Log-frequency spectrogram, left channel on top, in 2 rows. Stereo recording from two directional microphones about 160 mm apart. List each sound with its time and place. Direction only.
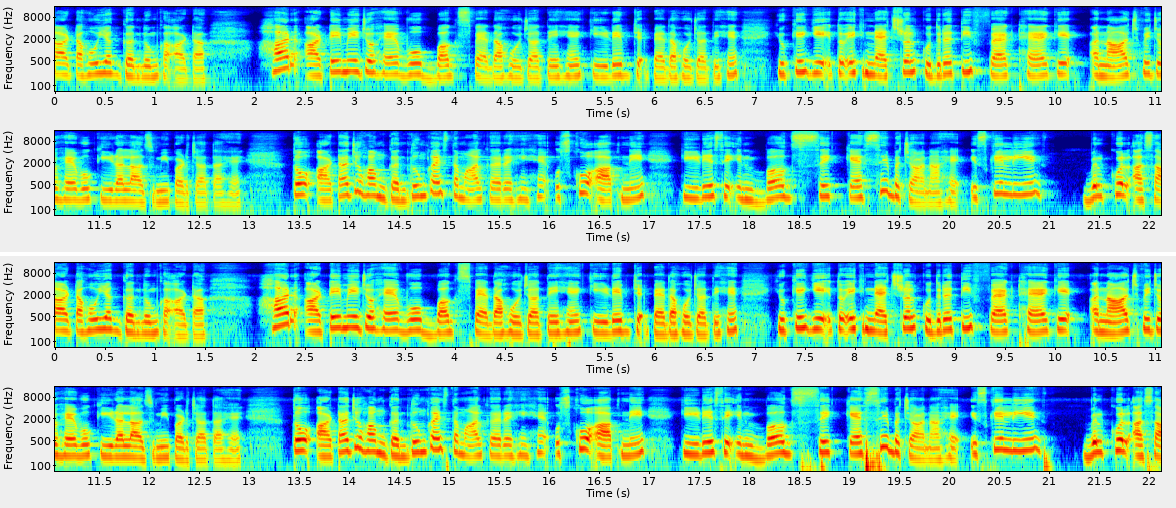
0.0 s speech: 30° right (ahead or behind)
